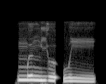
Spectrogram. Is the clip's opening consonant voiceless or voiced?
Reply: voiced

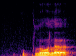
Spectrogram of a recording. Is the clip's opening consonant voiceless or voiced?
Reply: voiceless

